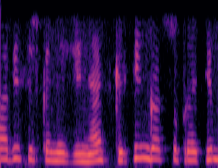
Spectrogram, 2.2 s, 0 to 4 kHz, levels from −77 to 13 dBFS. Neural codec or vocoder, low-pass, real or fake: vocoder, 44.1 kHz, 80 mel bands, Vocos; 3.6 kHz; fake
